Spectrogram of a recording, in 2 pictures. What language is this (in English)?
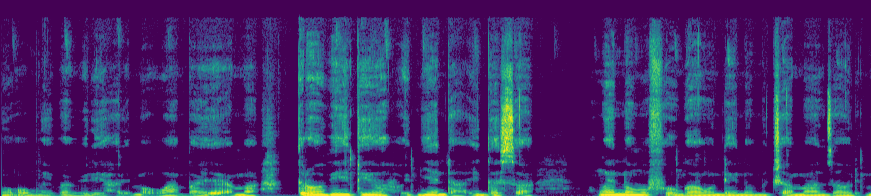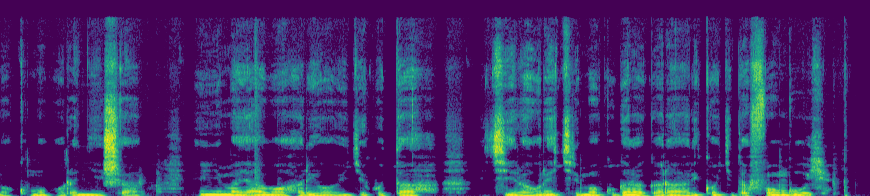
Kinyarwanda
